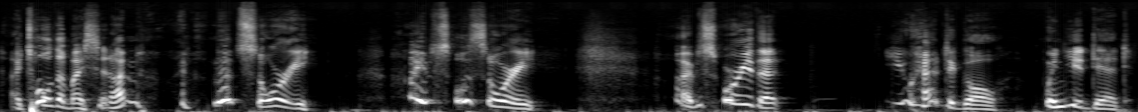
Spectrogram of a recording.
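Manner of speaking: crying through the words, halting, pitch way up; tearful apology. Real, not acted. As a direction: voice breaking high with real grief. Reliving apology at friend's grave.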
